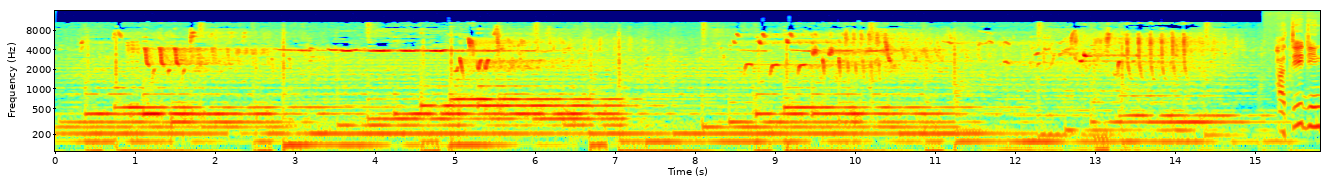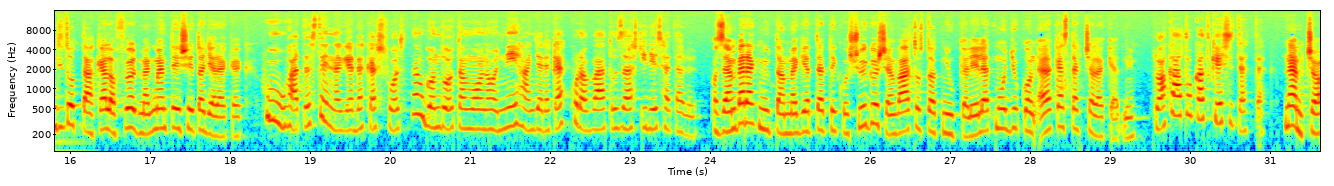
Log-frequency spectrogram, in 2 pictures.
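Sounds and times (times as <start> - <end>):
bright birdsong with chirps and trills: 0.0 - 16.2
warm musical backdrop of sustained low tones: 0.0 - 16.2
speech: 15.6 - 31.6.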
